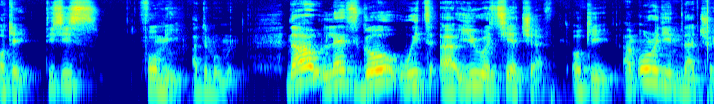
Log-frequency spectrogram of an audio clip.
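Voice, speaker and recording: Speaking at a moderate pace, a man with a fairly high pitch and a dark, mellow tone uses lively intonation and big swings in loudness, with audible room echo around him. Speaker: forex trader and trading coach. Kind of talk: screen-share market analysis tutorial. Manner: casual, halting with fillers.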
